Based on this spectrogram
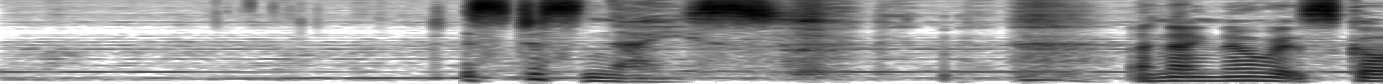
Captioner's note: titters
